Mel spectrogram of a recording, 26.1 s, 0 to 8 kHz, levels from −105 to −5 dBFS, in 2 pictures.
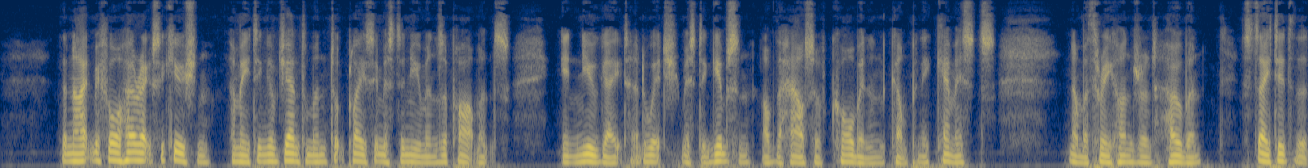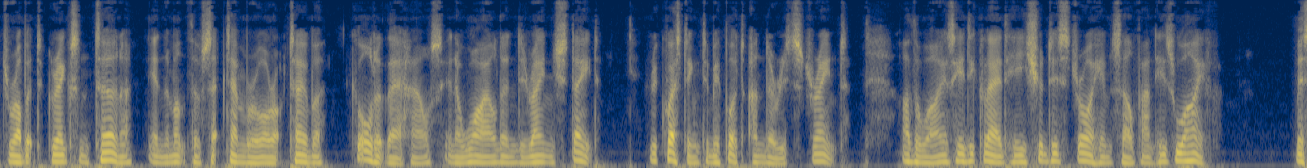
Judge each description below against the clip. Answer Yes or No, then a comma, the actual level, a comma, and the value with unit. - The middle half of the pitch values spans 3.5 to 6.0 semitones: No, average, 3.0 semitones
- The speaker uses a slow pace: No, average, 160 wpm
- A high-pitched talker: No, low, 115 Hz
